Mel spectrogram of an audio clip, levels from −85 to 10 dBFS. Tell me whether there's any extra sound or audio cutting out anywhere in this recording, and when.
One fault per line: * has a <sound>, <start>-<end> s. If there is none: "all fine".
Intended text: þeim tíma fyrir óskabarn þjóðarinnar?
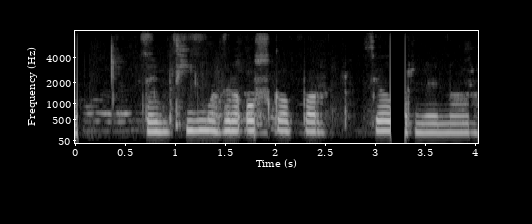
* has a dropout, 3.2-3.3 s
